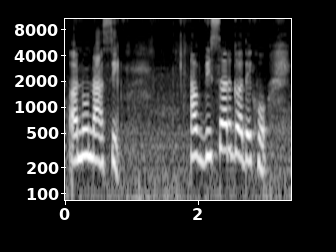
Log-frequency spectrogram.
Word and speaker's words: विसर्ग: अब विसर्ग देखो, इसका उच्चारण ह की तरह किया जाता है।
